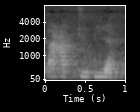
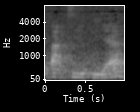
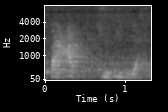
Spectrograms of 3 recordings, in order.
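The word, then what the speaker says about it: تعجبية: Tapi ini bacanya tajubiah ya. Dari tadi salah bacanya ya. Saya nyontohin yang salah. Bukan takj takjibiah tapi tajubiah.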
